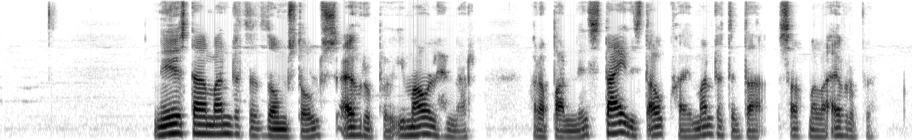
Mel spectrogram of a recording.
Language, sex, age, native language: Icelandic, male, 30-39, Icelandic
